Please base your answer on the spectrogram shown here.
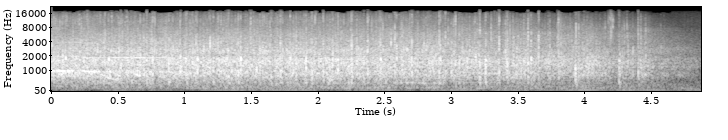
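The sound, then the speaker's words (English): A church audience applauds during an Easter-season service. Continuous, loud clapping from many people holds steady, then gradually fades away in the final second. “Let's give it up for Jesus in this place. Come on, give it up for Jesus.”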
